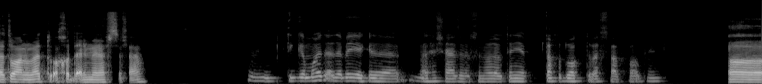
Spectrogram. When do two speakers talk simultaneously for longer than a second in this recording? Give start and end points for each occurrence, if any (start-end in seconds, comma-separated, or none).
none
